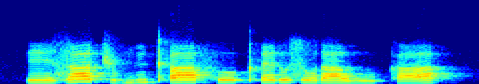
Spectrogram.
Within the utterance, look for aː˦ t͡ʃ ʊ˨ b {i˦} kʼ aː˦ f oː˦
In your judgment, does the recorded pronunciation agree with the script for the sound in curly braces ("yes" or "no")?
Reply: no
